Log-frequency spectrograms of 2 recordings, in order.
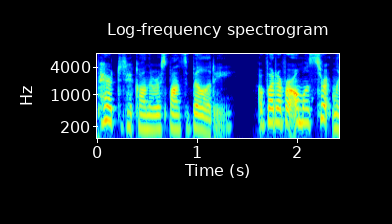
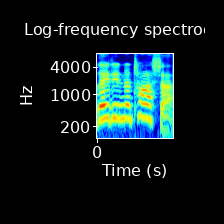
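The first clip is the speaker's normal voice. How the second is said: huge, resounding, very loud, high booming shout; 9 semitones higher, 9 dB louder than usual. Reading a character's line as he crashes into an apartment, in a booming voice. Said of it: "Thor boomed".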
